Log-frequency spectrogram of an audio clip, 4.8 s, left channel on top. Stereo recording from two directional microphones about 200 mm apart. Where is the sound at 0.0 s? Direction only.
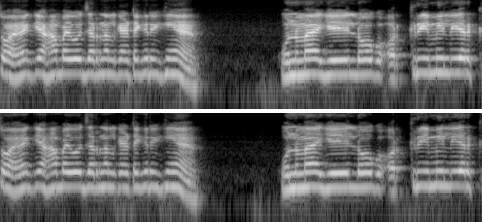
15° right (ahead or behind).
